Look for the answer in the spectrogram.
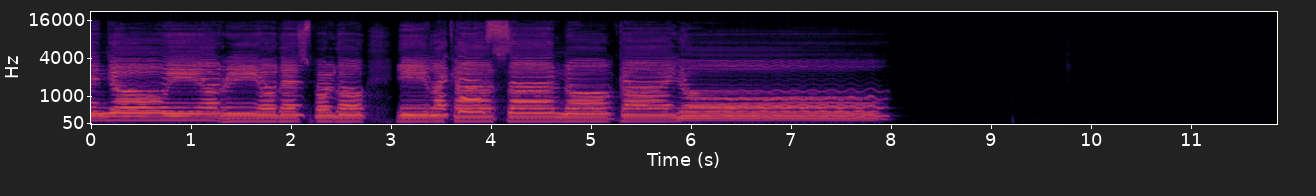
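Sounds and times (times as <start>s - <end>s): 
voices singing a hymn a cappella: 0.0s - 8.0s.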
